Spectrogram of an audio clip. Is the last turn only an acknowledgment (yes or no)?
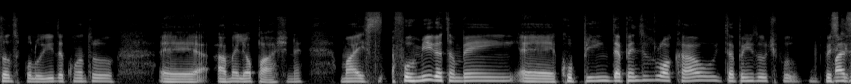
no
